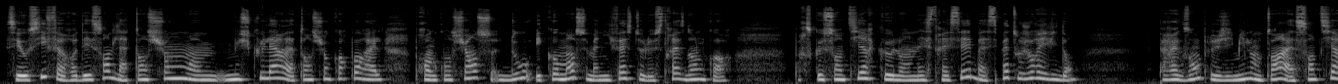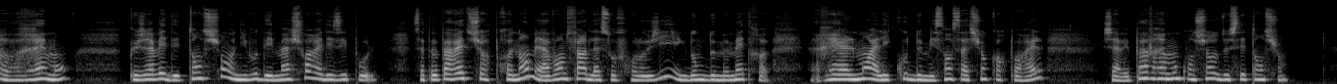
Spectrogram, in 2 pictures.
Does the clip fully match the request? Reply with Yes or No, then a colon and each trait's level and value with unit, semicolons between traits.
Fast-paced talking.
No: average, 190 wpm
